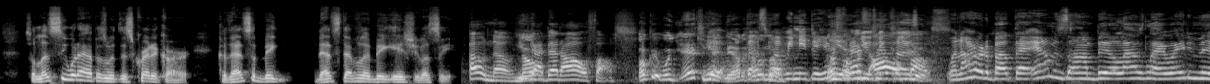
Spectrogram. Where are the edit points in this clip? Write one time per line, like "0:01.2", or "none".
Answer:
none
